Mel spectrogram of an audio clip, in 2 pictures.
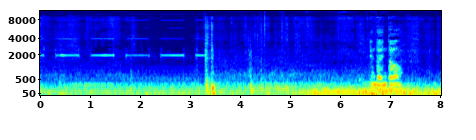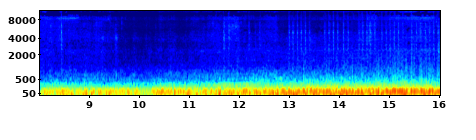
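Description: Inside a car, a chime gives about five evenly spaced high beeps over three seconds, then a single click. After that the engine and road noise rise steadily as the car pulls away and gathers speed.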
